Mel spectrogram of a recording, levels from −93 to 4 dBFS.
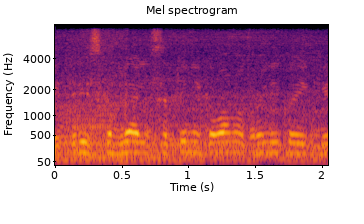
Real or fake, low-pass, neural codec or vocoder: real; 7.2 kHz; none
